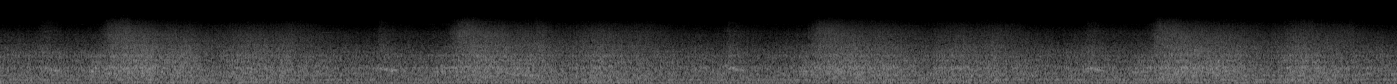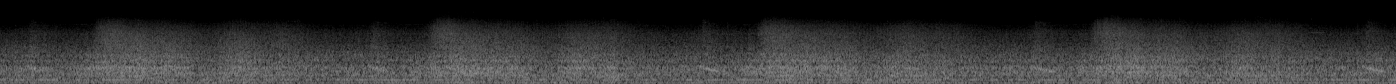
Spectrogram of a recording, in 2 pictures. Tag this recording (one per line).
agressive
hard
industrial
massive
